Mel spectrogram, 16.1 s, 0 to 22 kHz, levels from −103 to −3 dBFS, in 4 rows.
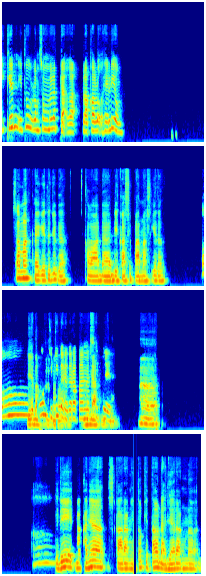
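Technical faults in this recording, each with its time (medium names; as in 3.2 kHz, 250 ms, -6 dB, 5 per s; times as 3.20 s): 14.75–14.81 s: dropout 57 ms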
